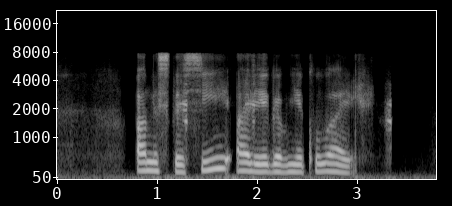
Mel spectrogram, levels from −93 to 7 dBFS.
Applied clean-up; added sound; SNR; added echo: neural diffusion model UNIVERSE++.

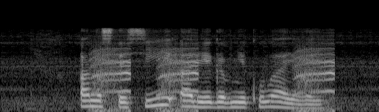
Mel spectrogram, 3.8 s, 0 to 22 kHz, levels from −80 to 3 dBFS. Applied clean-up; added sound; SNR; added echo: none; Bird; 2 dB; none.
